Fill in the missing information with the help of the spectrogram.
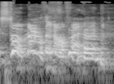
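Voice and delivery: high-pitched comic scolding; urgent hushing outburst. Acted. Chorus silencing one of their own, high urgent scolding.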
